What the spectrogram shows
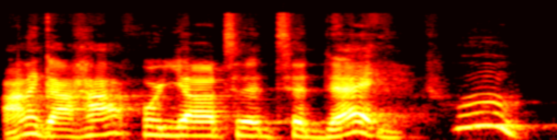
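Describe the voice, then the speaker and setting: A woman hosting a casual livestream, chatty and excitable, hyping up her viewers and greeting them by name. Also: fairly low pitch, normal speed, slightly rough. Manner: excitable, hype-building, chatty. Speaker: livestream host selling wellness coffee.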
